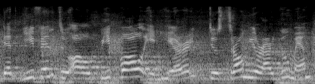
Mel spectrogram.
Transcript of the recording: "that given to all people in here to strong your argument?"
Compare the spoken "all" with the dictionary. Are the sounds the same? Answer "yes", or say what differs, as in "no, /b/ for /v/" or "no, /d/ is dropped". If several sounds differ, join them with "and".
no, /w/ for /l/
